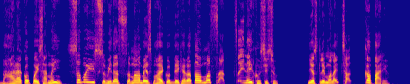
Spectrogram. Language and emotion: Nepali, surprised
